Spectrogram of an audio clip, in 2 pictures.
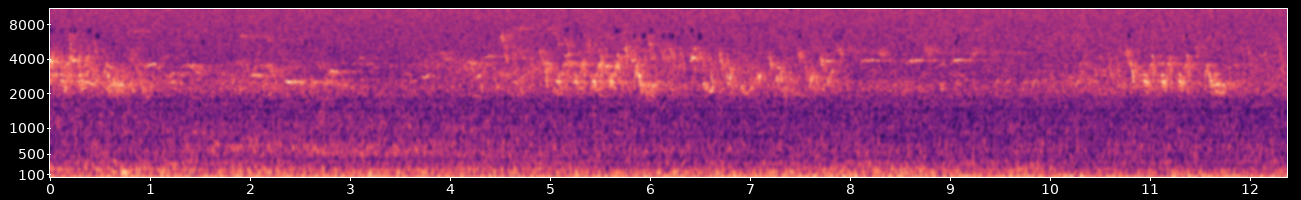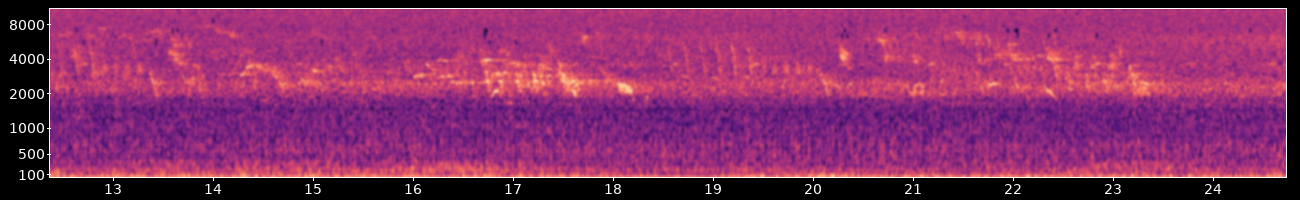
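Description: Osprey calling: bouts of short, high, chirping calls repeated all through, over a steady low background hum.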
